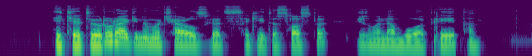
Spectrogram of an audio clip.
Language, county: Lithuanian, Šiauliai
